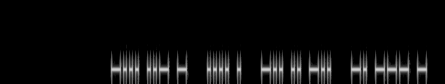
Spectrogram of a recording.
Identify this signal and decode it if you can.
Morse code, heard as a keyed tone, about 40 wpm, 700 Hz. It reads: BUT HE DID NOT
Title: Sets of 4 Words 40wpm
